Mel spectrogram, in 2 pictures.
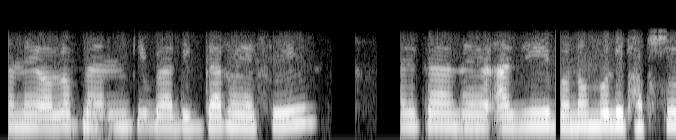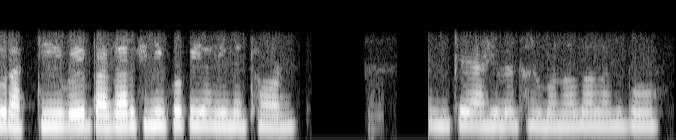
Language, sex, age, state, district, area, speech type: Assamese, female, 18-30, Assam, Udalguri, rural, conversation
